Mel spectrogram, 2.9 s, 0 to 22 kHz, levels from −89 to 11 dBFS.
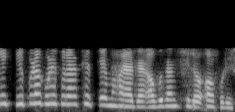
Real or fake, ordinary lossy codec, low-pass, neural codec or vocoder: fake; AAC, 24 kbps; 3.6 kHz; codec, 16 kHz in and 24 kHz out, 1.1 kbps, FireRedTTS-2 codec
